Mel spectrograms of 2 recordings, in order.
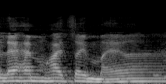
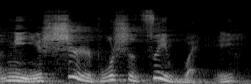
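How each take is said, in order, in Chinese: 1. 这句话是广东话式发音。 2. 这句话是普通话发音。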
